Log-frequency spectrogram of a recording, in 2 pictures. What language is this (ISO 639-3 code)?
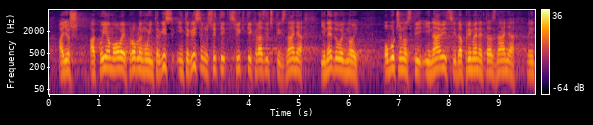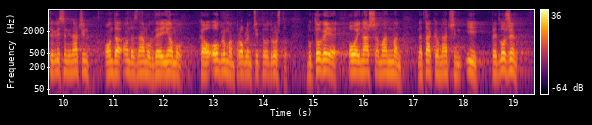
srp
